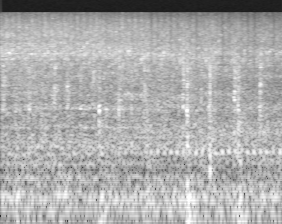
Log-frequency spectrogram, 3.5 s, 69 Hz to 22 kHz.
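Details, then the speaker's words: 1973 Buick Regal cold start, driving off: rough idle with an uneven puffing tick over the low rumble, roughly ninety a minute; exhaust leak. "i know that noise sounds scary right i assure you it's an exhaust leak"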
